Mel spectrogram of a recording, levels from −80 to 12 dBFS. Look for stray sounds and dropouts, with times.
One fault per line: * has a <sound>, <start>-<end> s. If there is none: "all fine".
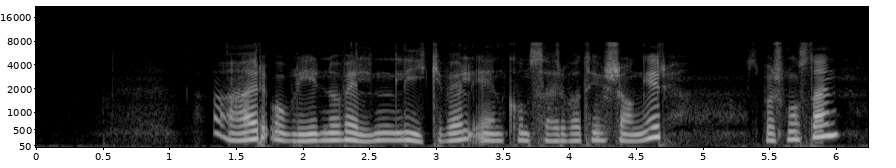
all fine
